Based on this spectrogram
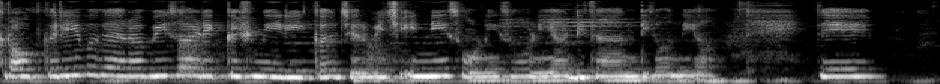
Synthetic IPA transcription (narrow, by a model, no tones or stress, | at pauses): kɾɔːkəɾiːʋəɡɛːɾaːʋiːsaːɽeːkəʃmiːɾiːkəlt͡ʃəɾʋɪt͡ʃɪ̰nːẽːsoːɳ̃ĩːsoːɳ̃ijãːɖɪzaːnd̪ĩːõːnd̪ĩːjã̰ːt̪eː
